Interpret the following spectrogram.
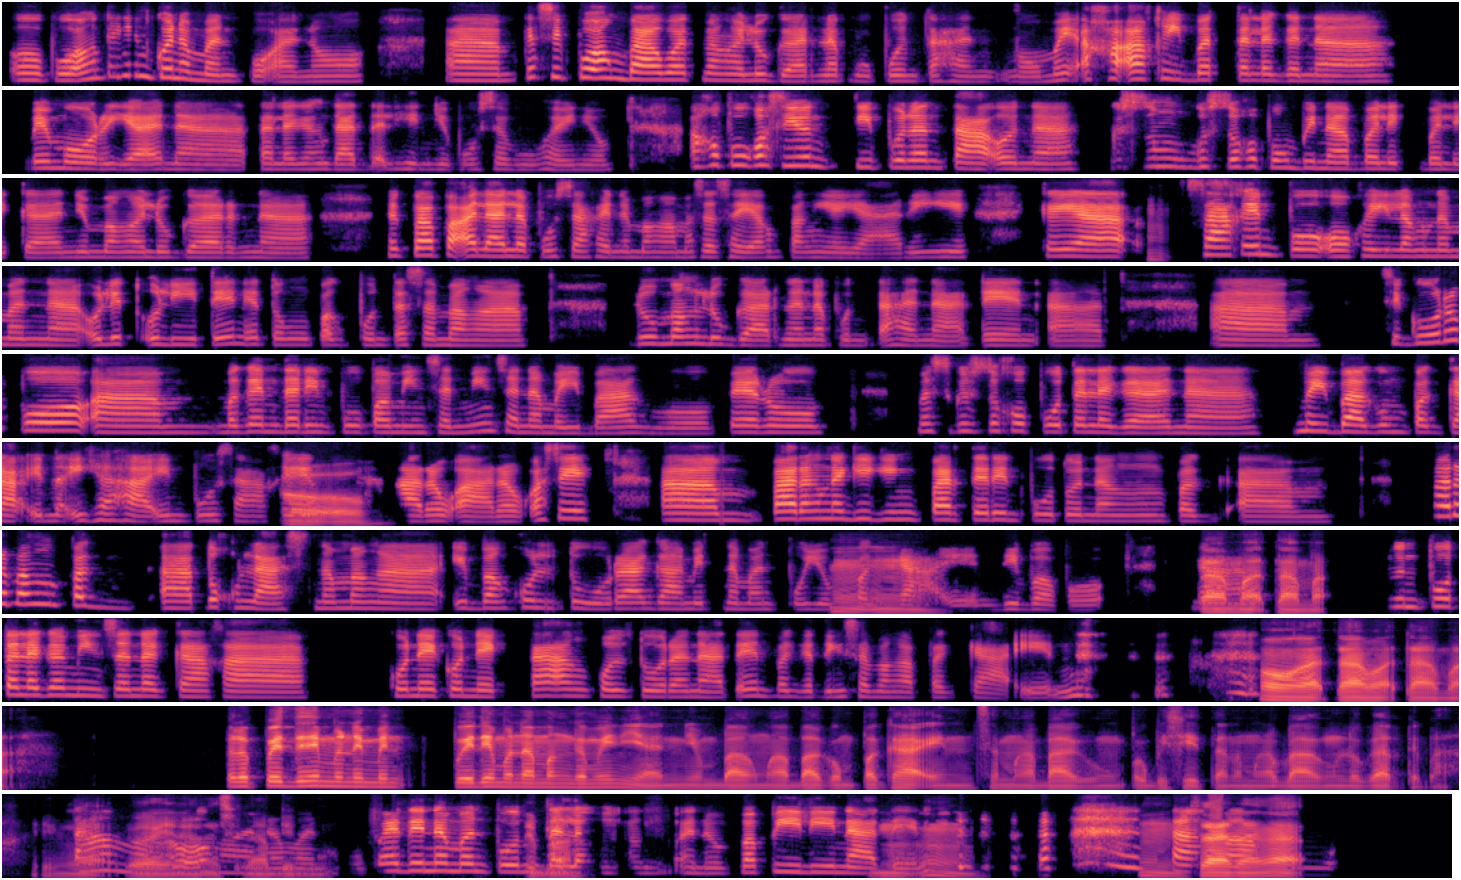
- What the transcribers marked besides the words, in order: chuckle; laugh
- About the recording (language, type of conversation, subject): Filipino, unstructured, Mas gusto mo bang laging may bagong pagkaing matitikman o laging may bagong lugar na mapupuntahan?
